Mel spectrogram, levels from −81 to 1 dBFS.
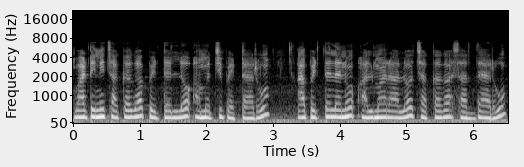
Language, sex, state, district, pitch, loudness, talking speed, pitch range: Telugu, female, Telangana, Mahabubabad, 230 Hz, -14 LUFS, 90 wpm, 220-245 Hz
